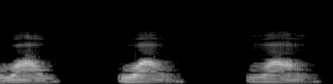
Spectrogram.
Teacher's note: এরপরে আমরা মুখ গহ্বর থেকে উচ্চারণ করবো হচ্ছে ওয়াও। ঠোঁট ইউজ করবো, ঠোঁটটা একটু গোলাকার হয়ে যাবে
